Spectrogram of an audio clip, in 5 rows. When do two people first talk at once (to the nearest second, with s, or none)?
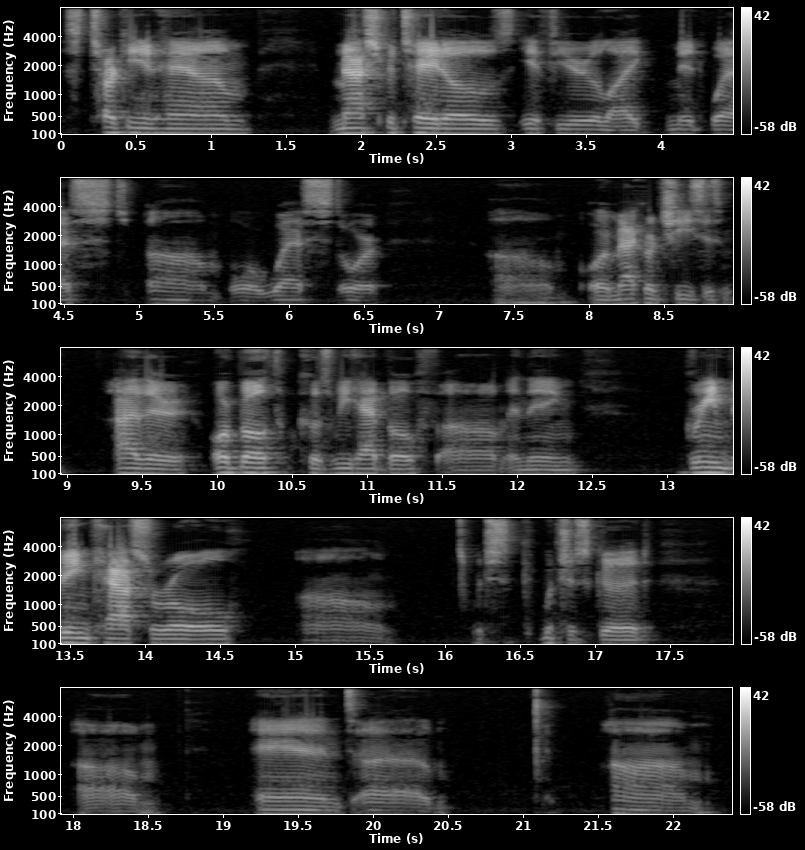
none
